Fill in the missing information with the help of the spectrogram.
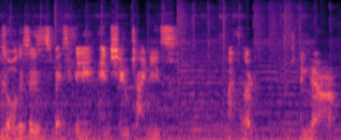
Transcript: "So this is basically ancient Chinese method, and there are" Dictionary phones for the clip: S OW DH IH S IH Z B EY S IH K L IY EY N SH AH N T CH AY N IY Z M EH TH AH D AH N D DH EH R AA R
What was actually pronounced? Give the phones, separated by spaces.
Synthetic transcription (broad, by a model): S OW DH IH S IH Z B EY S IH K L IY EY N SH AH N T CH AY N IY Z M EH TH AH D AH N D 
